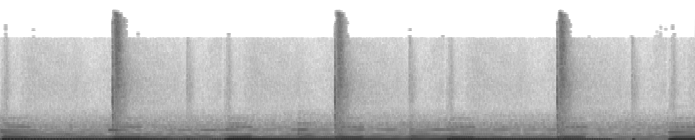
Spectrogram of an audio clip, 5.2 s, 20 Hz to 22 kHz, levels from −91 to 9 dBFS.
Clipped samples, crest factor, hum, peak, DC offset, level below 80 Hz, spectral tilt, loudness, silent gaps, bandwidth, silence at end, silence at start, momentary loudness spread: under 0.1%; 12 dB; none; -4 dBFS; 0.2%; -22 dBFS; -8 dB/octave; -18 LUFS; none; over 20 kHz; 0 s; 0 s; 8 LU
